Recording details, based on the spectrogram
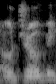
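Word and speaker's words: Ojibwe: And the Native American woman from the Ojobi tribe, did I say it right?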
